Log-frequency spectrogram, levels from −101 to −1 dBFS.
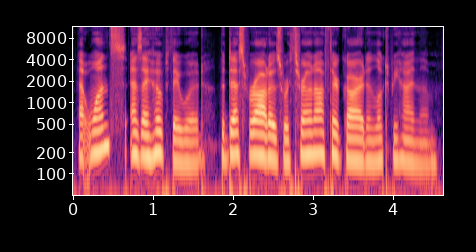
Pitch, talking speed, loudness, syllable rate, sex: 165 Hz, 235 wpm, -17 LUFS, 5.9 syllables/s, female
